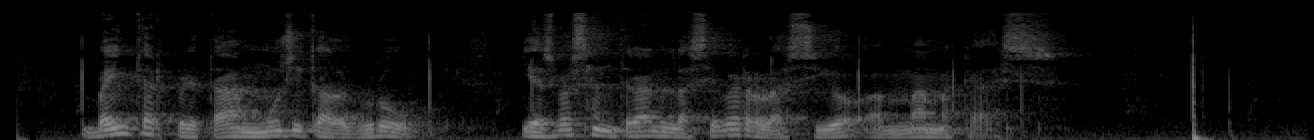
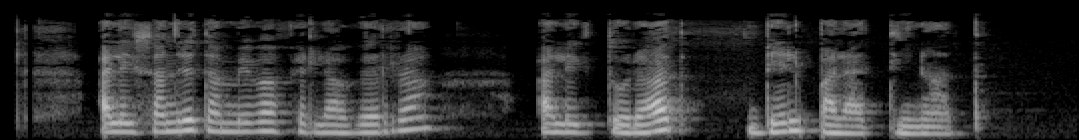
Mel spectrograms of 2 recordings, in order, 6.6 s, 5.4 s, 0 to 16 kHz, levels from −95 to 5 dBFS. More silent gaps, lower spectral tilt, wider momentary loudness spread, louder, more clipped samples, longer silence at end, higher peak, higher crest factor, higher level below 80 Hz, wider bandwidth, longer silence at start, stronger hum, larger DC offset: neither; about the same, -5.5 dB/octave vs -5.5 dB/octave; about the same, 9 LU vs 10 LU; second, -50 LUFS vs -28 LUFS; neither; about the same, 0.4 s vs 0.5 s; second, -32 dBFS vs -8 dBFS; about the same, 20 dB vs 22 dB; first, -66 dBFS vs -74 dBFS; about the same, 11.5 kHz vs 11 kHz; second, 0.1 s vs 0.25 s; neither; neither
